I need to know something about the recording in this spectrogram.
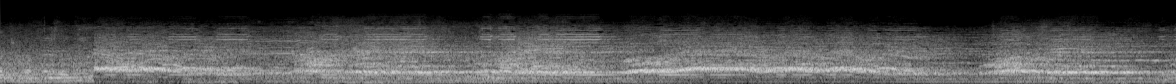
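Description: A large crowd chants together outdoors.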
